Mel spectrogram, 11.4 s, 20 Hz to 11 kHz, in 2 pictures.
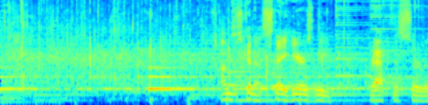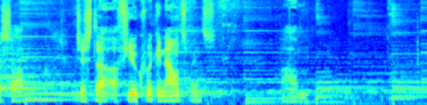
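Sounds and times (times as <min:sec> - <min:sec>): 
congregation clapping together: 0:00.0 - 0:06.3
speech: 0:03.0 - 0:08.6, 0:09.6 - 0:10.0.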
